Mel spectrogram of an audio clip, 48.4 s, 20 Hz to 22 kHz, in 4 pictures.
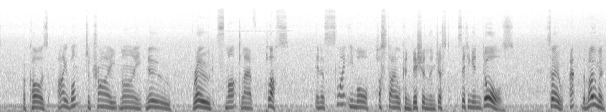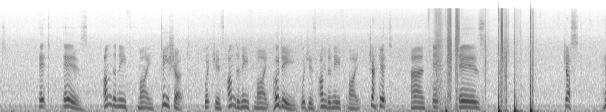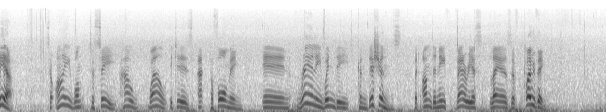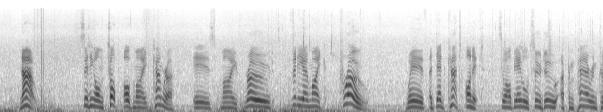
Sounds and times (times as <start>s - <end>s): Speech: 0.5s - 10.3s, 11.0s - 12.2s, 12.9s - 21.8s, 23.4s - 24.6s, 25.2s - 35.2s, 36.8s - 37.1s, 38.0s - 43.8s, 44.5s - 48.4s.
